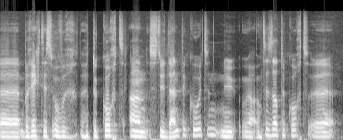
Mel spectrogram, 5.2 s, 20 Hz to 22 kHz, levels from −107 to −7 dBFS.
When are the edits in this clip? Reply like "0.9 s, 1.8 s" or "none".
3.9 s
